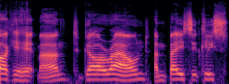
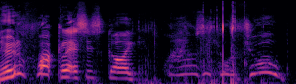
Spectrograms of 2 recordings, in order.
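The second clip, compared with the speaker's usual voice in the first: pitched-up distorted; 14 semitones higher, 11 dB quieter than usual. Acted. Distorted high pitched clip.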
